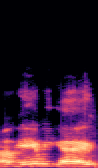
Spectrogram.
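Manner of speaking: mock easygoing calm, slow, with laughter. Retelling how a calm friend reacted to an excited horse: imitating a friend laughing. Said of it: "she's just laughing, going".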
